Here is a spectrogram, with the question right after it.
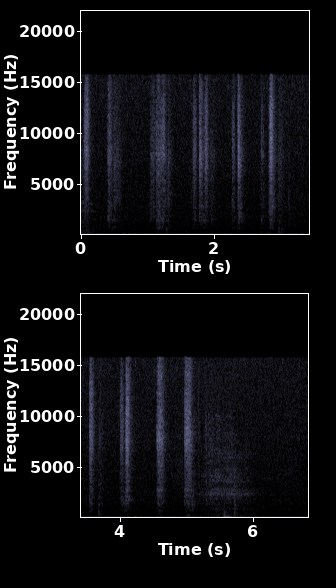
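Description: A black felt-tip pen scratches across a thin white paper sheet lying flat on a wooden table in quick writing strokes, each a soft, bright, papery scrape. Near the end a low, dull thump is heard as the hand moves off the sheet, leaving a quiet hiss.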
